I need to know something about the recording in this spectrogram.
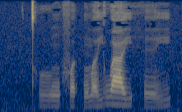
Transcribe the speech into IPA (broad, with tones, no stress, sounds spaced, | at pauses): t̪ʰ uː˨ ŋ f ɐ˨ k̚ m ɐ˨˧ j w aː˧ j h e˨˧ j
